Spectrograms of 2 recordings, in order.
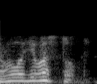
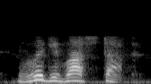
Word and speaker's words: Владивосток: Надо делать 2 ударения в названии этого города. Владивосток. Вот, правильно, Владивосток. Как бы 2 ударения на 2 слога.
